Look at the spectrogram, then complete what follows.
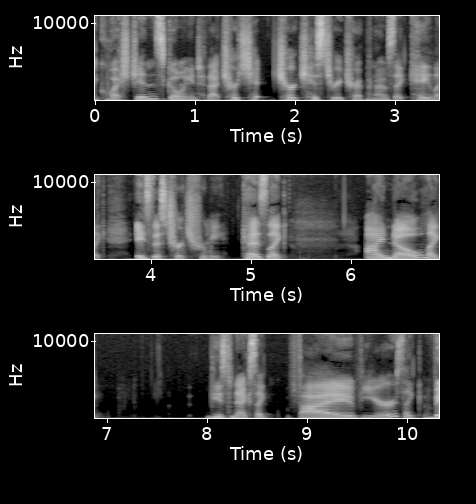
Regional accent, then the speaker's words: Highland, Utah, United States; we grew up in Highland, very, like, LDS prominent. And so, and, like, our parents that grew up LDS.

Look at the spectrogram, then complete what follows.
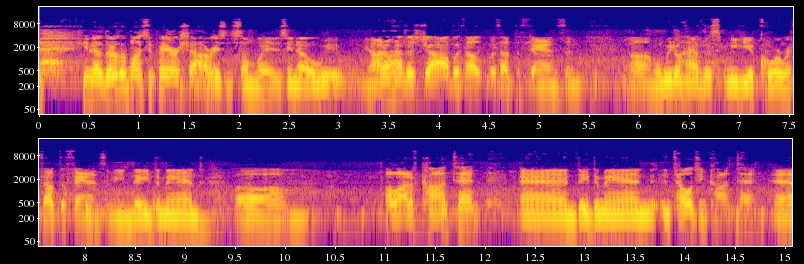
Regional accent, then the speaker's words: Philadelphia, Pennsylvania, United States; I grew up in Philadelphia and was as a kid

